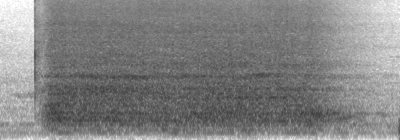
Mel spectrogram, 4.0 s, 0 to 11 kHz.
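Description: Chaoba 2000 W hair dryer switched on with a click at its higher fan speed, giving a steady, loud rush of air, then switched off near the end and winding down.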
